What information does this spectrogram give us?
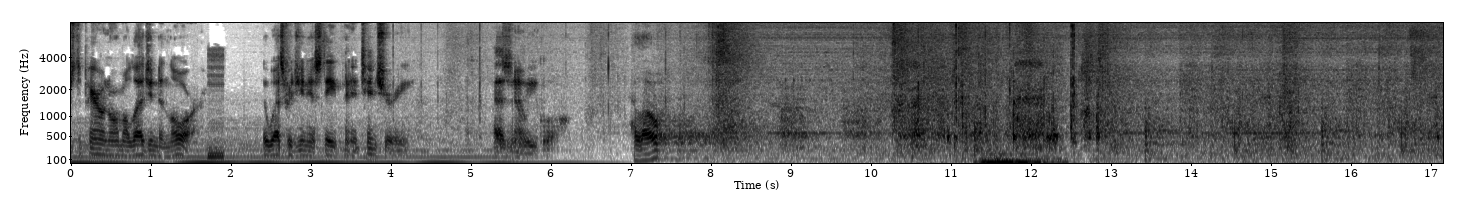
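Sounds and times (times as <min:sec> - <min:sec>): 
speech: 0:00.2 - 0:01.8, 0:02.4 - 0:04.4, 0:05.3 - 0:06.2, 0:07.0 - 0:08.0
footsteps in a room: 0:04.4 - 0:05.3, 0:06.2 - 0:17.1.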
